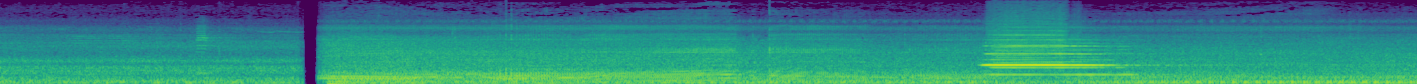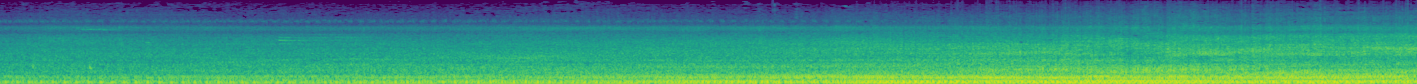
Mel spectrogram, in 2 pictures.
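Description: A passenger train approaching and sounding one steady horn blast of just over a second, the loudest thing heard. It then runs past close by with a low rumble that grows louder and a fast, even clatter of its wheels on the track.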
